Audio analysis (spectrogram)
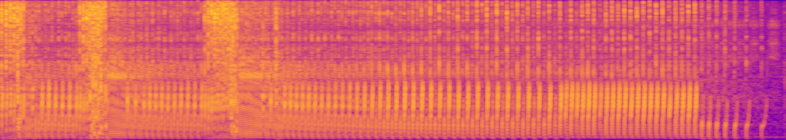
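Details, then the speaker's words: Honda Supra Fit motorcycle that smoked badly, after replacing the valve stem seals and correctly re-fitting the piston rings: steady even idle with no misses or knocks and no smoke, then switched off; normal running. "Oke teman-teman sudah e mantap enggak ada asap lagi yang keluar ini sudah kita pastikan e sukses"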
